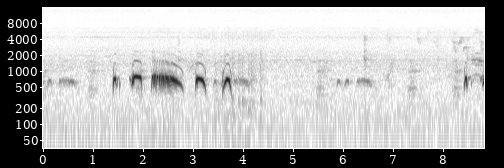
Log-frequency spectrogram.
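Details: Spotted dove (chim cu gáy) in the thổ style mixed with urging challenge notes, used to lure wild birds. Deep hooting coos in a burst: short notes, one long slurred coo, then two more, followed by quieter soft coos and a final short pair.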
